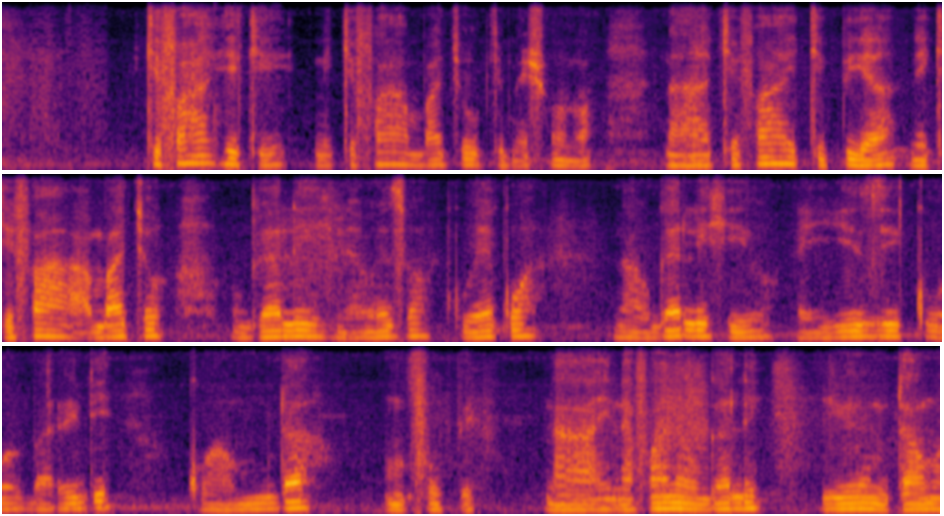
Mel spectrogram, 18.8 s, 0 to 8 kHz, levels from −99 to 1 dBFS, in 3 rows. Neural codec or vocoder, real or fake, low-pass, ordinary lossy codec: vocoder, 22.05 kHz, 80 mel bands, WaveNeXt; fake; 7.2 kHz; Opus, 24 kbps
